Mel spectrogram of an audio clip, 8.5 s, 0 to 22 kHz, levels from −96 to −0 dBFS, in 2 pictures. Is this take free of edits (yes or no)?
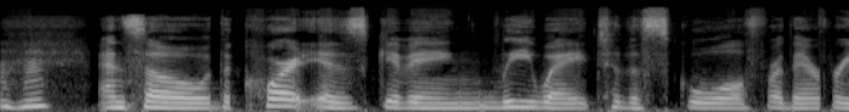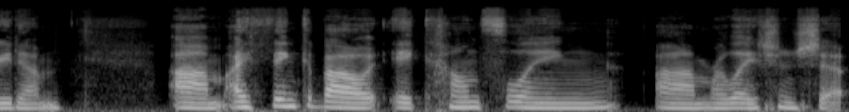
no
